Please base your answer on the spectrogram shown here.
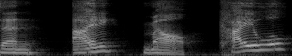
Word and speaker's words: animalcule: the correct pronunciation is an I Mal K with the stress on the second syllable lastly be cautious not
